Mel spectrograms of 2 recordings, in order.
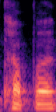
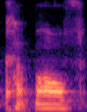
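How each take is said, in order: First: The 'of' is reduced to a weak vowel. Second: The 'of' is pronounced fully as a word. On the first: This is how people in the UK say it. "it's the way we say it because we say cuppa" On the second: This is not how people in the UK say it. "not cup of"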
